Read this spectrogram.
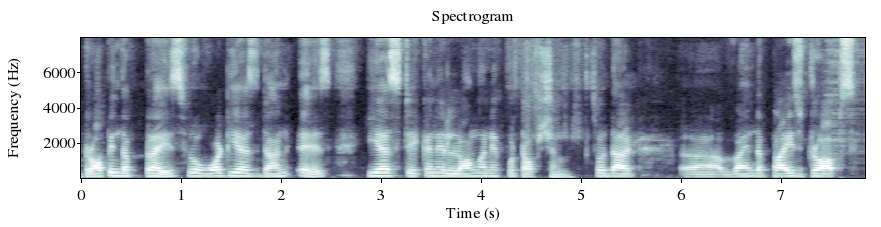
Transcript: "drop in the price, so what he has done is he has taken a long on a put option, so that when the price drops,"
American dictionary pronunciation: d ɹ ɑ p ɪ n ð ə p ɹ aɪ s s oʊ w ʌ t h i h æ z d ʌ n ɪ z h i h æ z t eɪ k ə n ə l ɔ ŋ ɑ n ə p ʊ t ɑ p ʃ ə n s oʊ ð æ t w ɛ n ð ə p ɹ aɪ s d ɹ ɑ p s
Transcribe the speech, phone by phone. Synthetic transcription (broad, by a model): d ɹ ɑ p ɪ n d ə p ɹ aɪ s s oʊ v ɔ t h i h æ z d ʌ n ɪ z h i h æ z t eɪ k ə n ə l ɔ ŋ ɑ n ə f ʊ t ɑ p ʃ ə n s oʊ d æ t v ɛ n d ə p ɹ aɪ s d ɹ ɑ p s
